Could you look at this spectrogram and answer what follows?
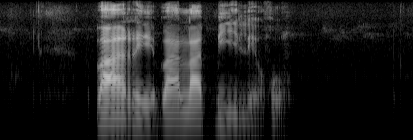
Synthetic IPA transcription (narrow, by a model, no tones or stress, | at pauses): barɪbalapʼilḛɣʊ̰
